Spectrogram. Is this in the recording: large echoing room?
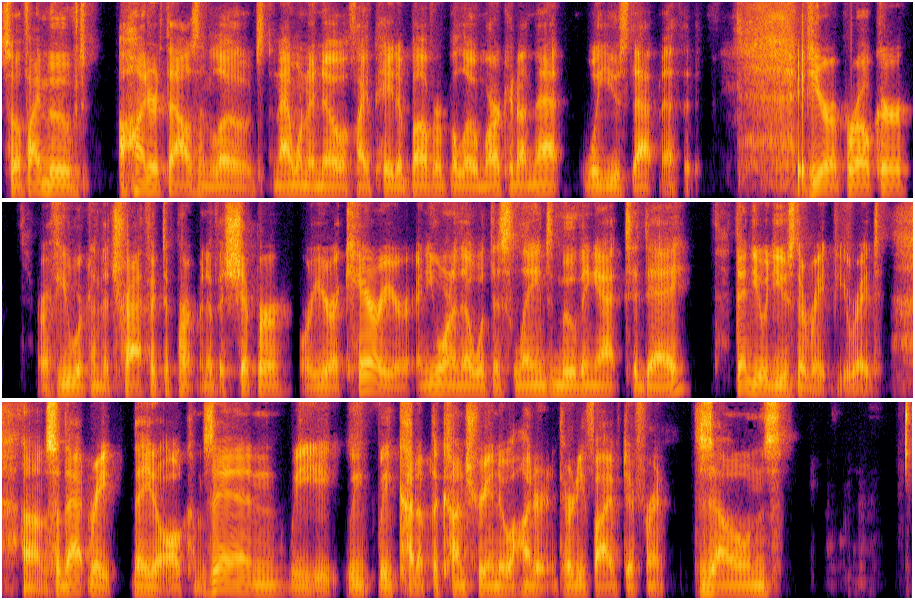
no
